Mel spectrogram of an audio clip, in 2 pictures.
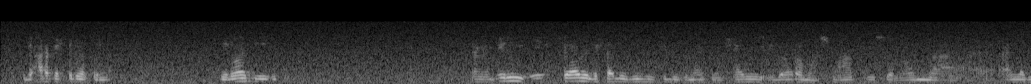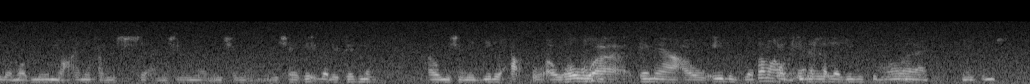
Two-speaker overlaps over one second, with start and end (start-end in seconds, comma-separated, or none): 17.9-19.5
